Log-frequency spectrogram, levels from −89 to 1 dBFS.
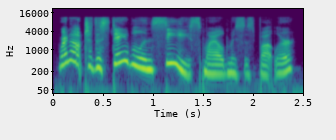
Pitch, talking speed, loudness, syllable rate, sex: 250 Hz, 240 wpm, -18 LUFS, 5.6 syllables/s, female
